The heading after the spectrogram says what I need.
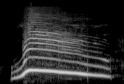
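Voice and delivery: loud, very high "woo"; long hammed-up whoop; imitated whoop. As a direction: whoop it up like a show-off. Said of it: "He says it like this".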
